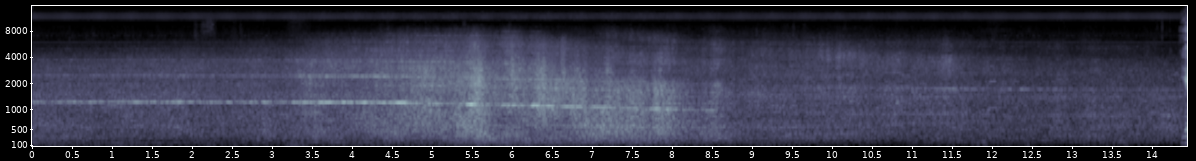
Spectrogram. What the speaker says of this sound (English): King of the Skies, Emirates A380. How does this thing get off the ground?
